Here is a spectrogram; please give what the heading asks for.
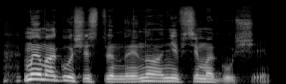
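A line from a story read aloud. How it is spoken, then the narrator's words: Laughing dandy. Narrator (Russian): засмеялся этот странный франт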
